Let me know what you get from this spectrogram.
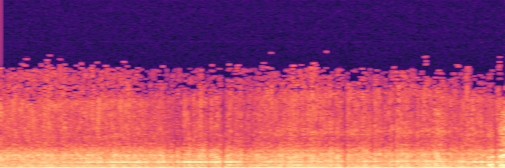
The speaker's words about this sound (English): You've always got to be thinking about it, because being the two-stroke motor, like a lot of motorbikes, if you come off the accelerator, the engine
